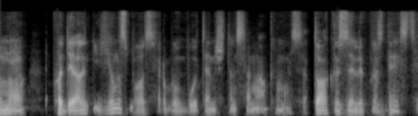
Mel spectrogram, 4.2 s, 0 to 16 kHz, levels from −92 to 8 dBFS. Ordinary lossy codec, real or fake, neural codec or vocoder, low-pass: AAC, 64 kbps; fake; codec, 24 kHz, 1.5 kbps, HILCodec; 10.8 kHz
